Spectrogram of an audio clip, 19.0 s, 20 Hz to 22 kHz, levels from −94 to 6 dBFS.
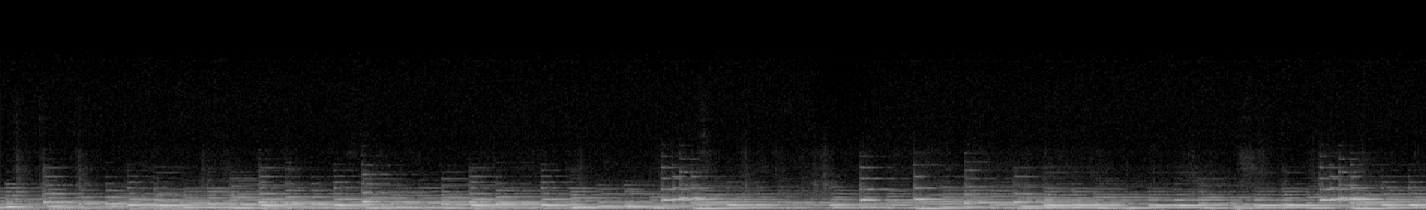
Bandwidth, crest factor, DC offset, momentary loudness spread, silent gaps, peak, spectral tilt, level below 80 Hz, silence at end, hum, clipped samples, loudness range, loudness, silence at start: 4.9 kHz; 14 dB; under 0.1%; 7 LU; none; -10 dBFS; -9 dB/octave; -66 dBFS; 0 s; none; under 0.1%; 3 LU; -26 LUFS; 0 s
